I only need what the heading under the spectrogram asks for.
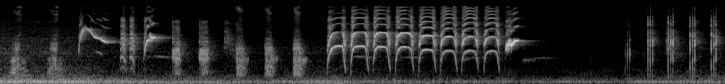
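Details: Javan myna (jalak kebo) in full song, a lure to trigger singing, 'manggut-manggut' then long rolling 'ngerol panjang': whistled slurs and dry clicks, then a fast run of arched, ringing notes ending in a rising whistle.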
